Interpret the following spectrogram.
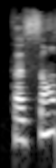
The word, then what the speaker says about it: Tassan: Tassan, ça s'écrit T-A-2-S-A-N.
